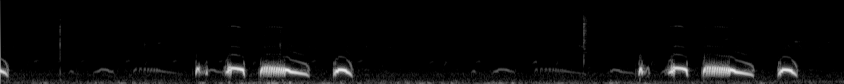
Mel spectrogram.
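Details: Spotted dove calling, used to draw in wild birds. Faint soft coos lead into two loud four-note phrases, each ending in a long falling coo and a short coo. Light background rustling.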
